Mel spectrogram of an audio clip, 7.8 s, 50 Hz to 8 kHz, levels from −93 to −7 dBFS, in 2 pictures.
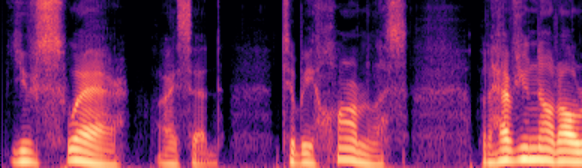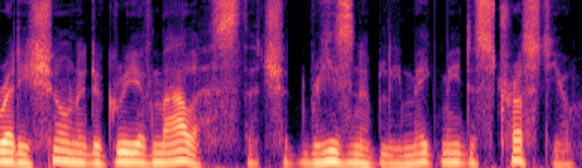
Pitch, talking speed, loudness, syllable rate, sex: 115 Hz, 185 wpm, -19 LUFS, 5.1 syllables/s, male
